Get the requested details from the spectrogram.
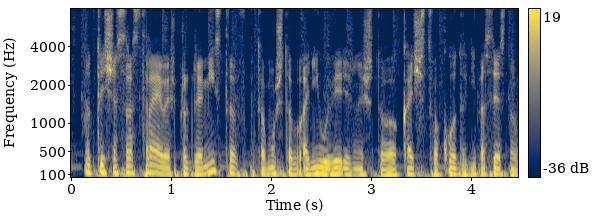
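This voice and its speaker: A man speaks very fast in a fairly low voice, with ordinary pitch variation, very even loudness and noticeable background noise. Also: hardly any pauses. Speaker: tech podcast co-host. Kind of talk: casual chat.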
